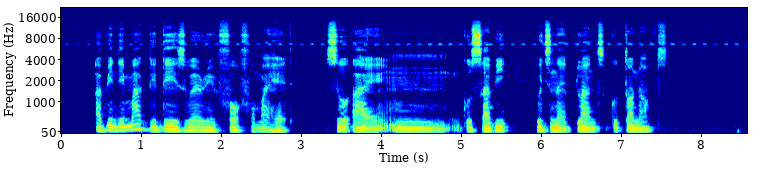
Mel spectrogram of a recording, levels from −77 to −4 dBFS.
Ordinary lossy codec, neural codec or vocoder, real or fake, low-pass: none; none; real; 14.4 kHz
